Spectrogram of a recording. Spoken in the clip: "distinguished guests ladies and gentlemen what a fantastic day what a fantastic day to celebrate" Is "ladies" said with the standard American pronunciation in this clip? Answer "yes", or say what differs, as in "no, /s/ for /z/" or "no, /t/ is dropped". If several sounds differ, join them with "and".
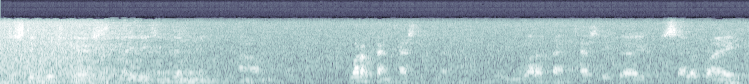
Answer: yes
